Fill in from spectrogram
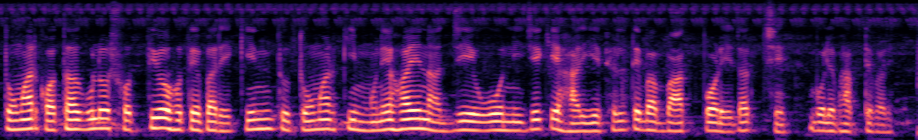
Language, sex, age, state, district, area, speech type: Bengali, male, 18-30, West Bengal, Birbhum, urban, read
